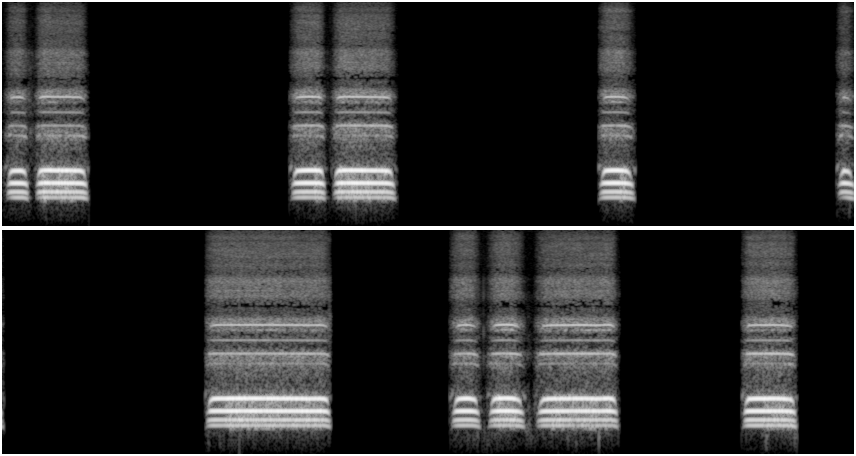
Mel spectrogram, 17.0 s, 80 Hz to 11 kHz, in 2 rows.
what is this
train whistle toy with contact mic
This is a recording I made using a piezo transducer, or contact mic, in direct contact with a wooden train whistle toy. As the pickup is in direct contact with the wood, this recording is acoustically dead, so you can apply your own environment or effects. The contact mic was hooked up directly to my Zoom h4 recorder.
